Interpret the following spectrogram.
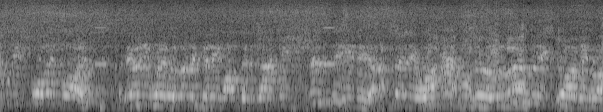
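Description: Speech: a man talking throughout, over a steady hiss.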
